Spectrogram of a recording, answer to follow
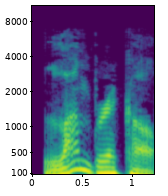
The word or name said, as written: lumbrical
